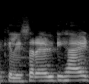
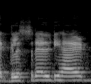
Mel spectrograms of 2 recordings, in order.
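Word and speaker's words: glyceraldehyde: Aldose हमारे पास है ग्लिसरैल्डिहाइड या ग्लिसरैल्डिहाइड, दोनों प्रोनाउंसिएशन सही है।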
